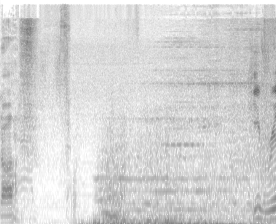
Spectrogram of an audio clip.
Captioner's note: ethereal, rumbling sounds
